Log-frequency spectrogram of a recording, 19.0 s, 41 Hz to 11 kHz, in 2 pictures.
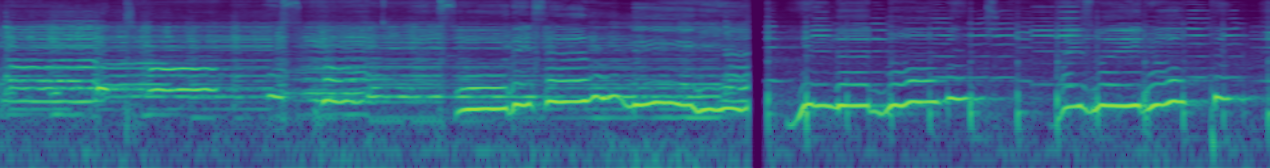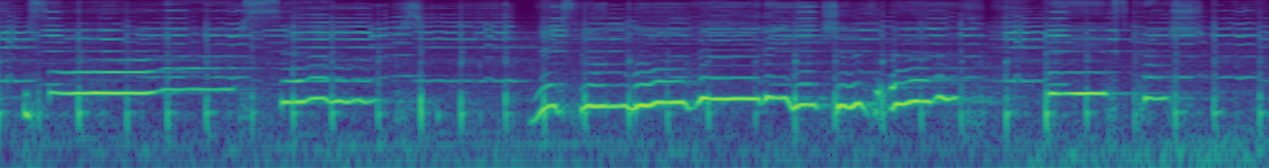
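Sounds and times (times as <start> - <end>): woman singing: 0.0 - 12.7, 13.4 - 18.6
fiddle playing: 0.0 - 19.0.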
